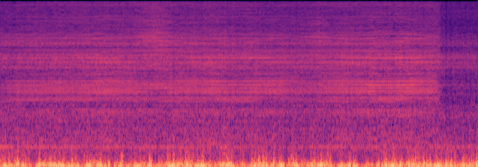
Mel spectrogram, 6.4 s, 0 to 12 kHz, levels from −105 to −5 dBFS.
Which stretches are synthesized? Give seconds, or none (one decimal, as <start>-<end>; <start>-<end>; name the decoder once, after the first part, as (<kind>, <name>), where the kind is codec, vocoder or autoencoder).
0.0-4.9 (vocoder, Vocos); 5.5-6.4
